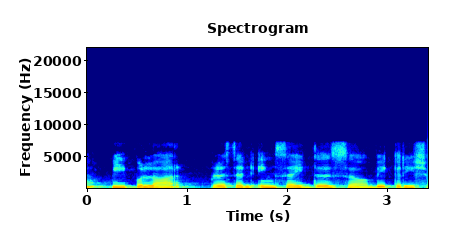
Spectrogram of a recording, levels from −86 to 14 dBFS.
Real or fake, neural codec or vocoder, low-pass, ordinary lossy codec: fake; codec, 16 kHz, 2 kbps, FunCodec, trained on Chinese and English, 25 frames a second; 7.2 kHz; none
